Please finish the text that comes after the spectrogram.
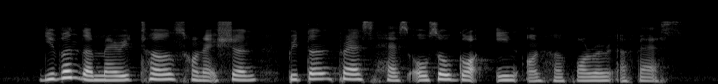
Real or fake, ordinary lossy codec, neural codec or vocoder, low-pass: real; none; none; none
